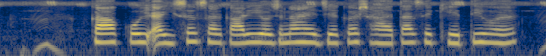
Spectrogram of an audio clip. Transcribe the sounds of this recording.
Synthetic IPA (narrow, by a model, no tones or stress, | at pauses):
kakoːiʔəɪsənsəɾkaːɾijoːd͡ʒnaɦɛd͡ʒeːkəɾsəɦajt̪asekʰeːt̪iɦoe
